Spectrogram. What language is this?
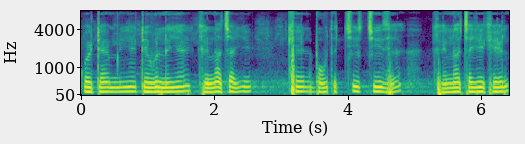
Urdu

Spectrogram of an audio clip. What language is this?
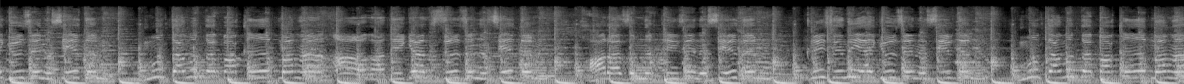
Turkish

